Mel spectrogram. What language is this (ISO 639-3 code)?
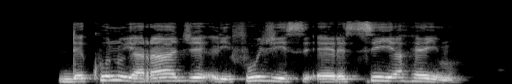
epo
